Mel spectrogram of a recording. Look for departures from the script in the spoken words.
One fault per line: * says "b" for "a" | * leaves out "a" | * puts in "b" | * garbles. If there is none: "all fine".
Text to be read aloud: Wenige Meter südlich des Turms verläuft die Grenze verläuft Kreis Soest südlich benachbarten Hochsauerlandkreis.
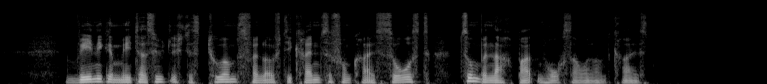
* says "vom" for "verläuft"
* says "zum" for "südlich"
